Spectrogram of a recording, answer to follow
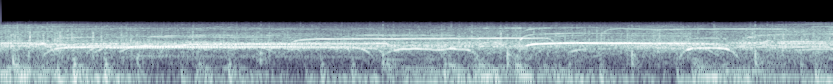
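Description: Electric guitar solo played live: long held notes, several bent up and back down, over a cheering crowd.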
